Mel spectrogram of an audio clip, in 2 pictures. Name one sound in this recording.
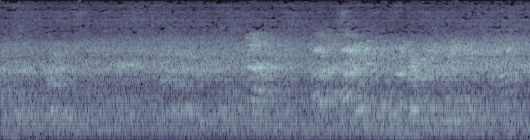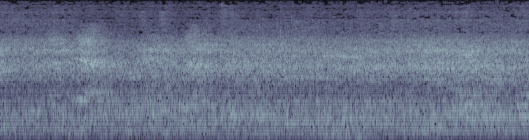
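Visitors murmur and talk quietly in a large echoing hall.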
